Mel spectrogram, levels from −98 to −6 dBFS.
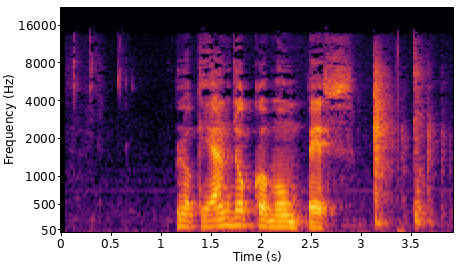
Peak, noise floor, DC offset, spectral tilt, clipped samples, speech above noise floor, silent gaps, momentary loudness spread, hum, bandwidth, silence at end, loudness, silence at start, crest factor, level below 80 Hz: -2 dBFS; -62 dBFS; under 0.1%; -4.5 dB/octave; under 0.1%; 42 dB; none; 14 LU; none; 14.5 kHz; 0.2 s; -21 LUFS; 1.15 s; 20 dB; -54 dBFS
